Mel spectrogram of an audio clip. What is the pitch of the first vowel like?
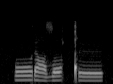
high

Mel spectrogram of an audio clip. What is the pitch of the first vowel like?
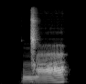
rising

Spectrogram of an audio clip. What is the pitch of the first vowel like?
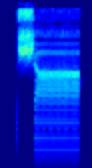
high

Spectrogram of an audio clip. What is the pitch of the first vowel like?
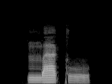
high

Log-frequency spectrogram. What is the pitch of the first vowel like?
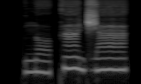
low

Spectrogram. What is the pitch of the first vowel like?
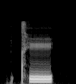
high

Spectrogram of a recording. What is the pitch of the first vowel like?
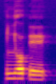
high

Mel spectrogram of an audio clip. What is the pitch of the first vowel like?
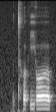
high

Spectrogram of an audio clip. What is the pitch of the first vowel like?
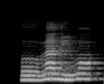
low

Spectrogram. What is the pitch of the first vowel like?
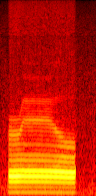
low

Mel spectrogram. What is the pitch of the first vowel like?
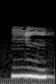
falling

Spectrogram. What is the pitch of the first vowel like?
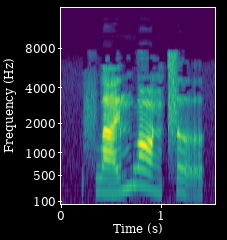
rising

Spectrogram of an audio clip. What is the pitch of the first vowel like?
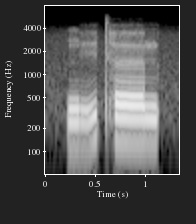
rising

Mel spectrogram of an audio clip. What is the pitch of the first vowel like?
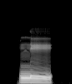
low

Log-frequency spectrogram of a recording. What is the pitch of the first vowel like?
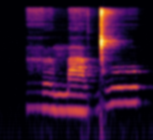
low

